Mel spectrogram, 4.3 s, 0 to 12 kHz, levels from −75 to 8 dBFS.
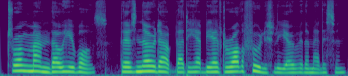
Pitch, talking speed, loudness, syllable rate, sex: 200 Hz, 250 wpm, -15 LUFS, 6.9 syllables/s, female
